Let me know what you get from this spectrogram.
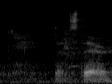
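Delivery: very low, near-whispered note to self; hushed private thought. Retold or imitated. Actress spotting a hole in the stage, hushed inner voice. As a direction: take it in under your breath.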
